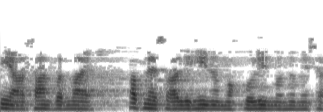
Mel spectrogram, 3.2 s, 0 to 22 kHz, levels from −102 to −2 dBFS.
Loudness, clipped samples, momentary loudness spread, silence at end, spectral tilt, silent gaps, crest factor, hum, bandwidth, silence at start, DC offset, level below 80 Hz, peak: -26 LUFS; under 0.1%; 8 LU; 0 s; -7 dB/octave; none; 18 dB; none; 5.6 kHz; 0 s; under 0.1%; -60 dBFS; -6 dBFS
